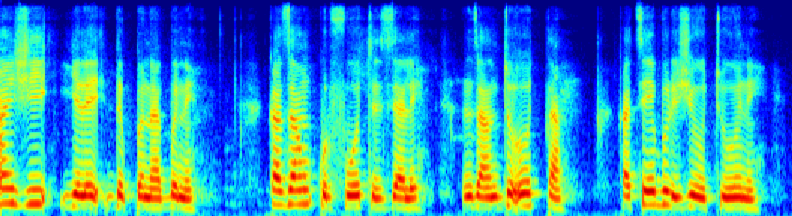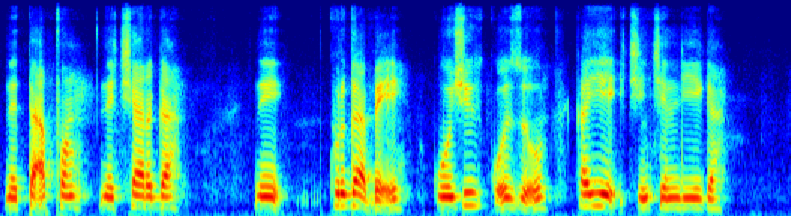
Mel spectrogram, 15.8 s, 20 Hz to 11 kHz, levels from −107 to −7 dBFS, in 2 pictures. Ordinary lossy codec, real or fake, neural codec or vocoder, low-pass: Opus, 24 kbps; fake; autoencoder, 48 kHz, 128 numbers a frame, DAC-VAE, trained on Japanese speech; 9.9 kHz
